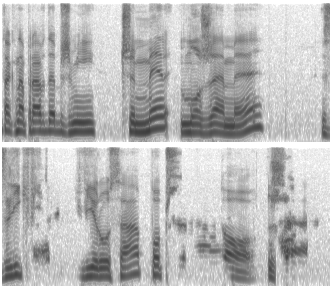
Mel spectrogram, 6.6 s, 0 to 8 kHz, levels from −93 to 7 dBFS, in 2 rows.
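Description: A speech recording in which a second, quieter voice leaks through in short scraps at 3.58–3.71 s, 5.23–5.46 s, 6.05–6.16 s and 6.42–6.46 s, sitting roughly 10 to 25 dB below the main talker. This is the other side's voice leaking through, likely because an echo canceller left some loudspeaker sound in the microphone. On a spectrogram it shows as faint, separate harmonic traces overlapping the main voice. Alongside these, the main voice is pulled down in speech suppressed in double talk at 3.59–4.12 s, 5.0–5.57 s and 6.05–6.41 s. The first dip is the deepest at around 40 dB, the others shallower, with the stretches affected for about half a second, then about 0.4 s each. The waveform pinches to a thin trace there, and the spectrogram thins out. The band stops at 8 kHz throughout, which fits a G.722 call codec at 64 kbps.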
